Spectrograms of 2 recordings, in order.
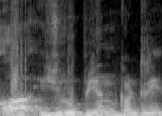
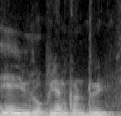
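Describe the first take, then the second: First: The article is a short 'uh' sound. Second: The article is a long 'ay' sound.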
